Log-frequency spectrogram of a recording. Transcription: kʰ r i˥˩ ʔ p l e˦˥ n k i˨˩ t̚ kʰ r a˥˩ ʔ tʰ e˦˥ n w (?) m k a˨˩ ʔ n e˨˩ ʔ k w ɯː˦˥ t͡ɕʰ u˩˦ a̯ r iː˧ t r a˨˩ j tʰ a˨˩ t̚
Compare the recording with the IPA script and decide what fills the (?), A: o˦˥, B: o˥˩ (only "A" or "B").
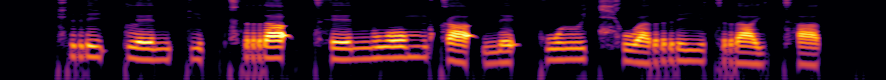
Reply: B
